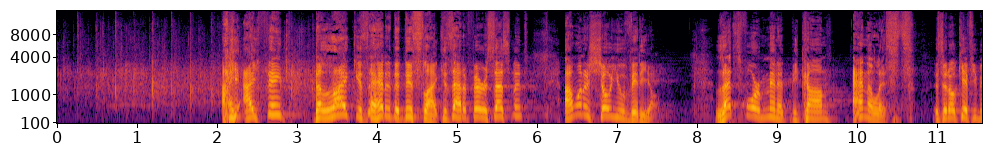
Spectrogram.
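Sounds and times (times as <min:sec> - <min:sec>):
crowd clapping: 0:00.0 - 0:04.2
speech: 0:02.1 - 0:07.6, 0:08.2 - 0:11.5.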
